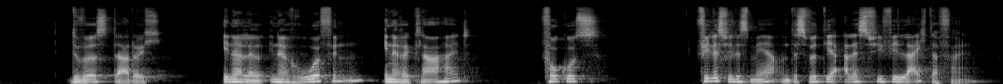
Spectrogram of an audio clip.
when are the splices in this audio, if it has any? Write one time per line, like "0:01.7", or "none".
0:02.0
0:03.8
0:05.0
